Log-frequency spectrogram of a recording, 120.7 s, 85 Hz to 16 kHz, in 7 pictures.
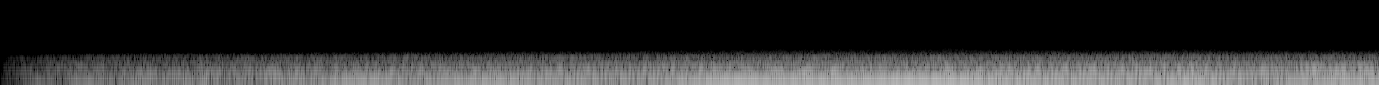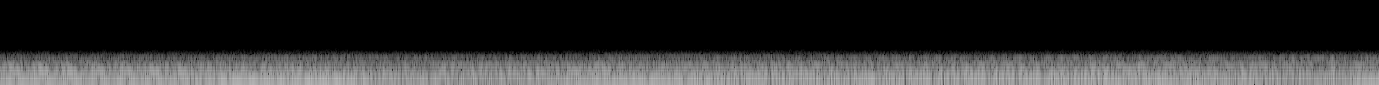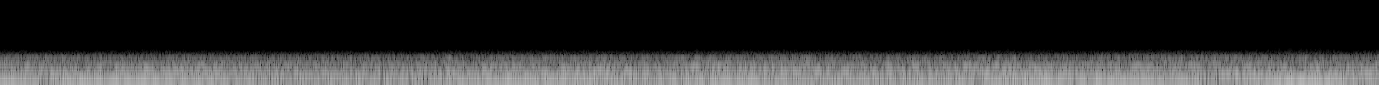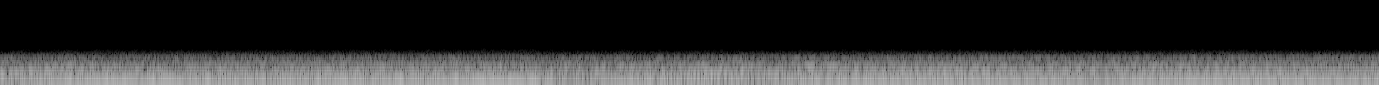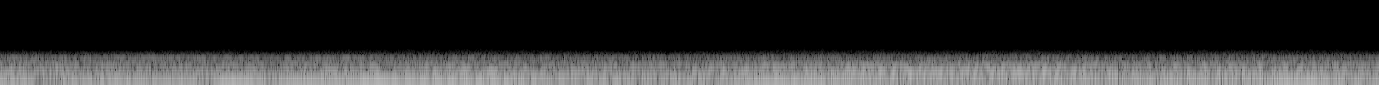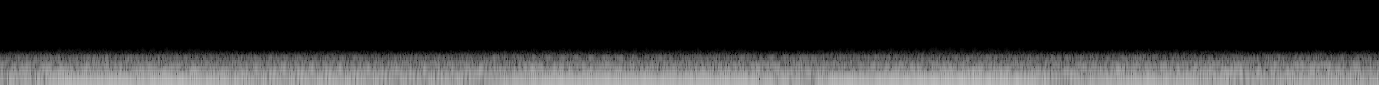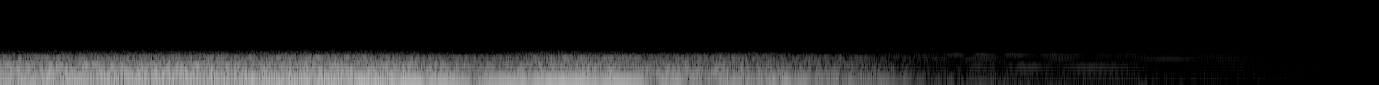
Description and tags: drone "underwater" (sfx)
low drone that was created by processing a toy engine recording.
coil pickup->PCM M10-> DSP.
